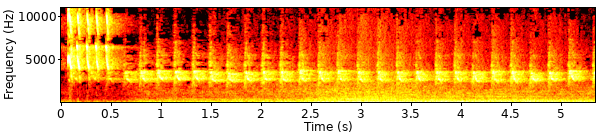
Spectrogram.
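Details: Cililin singing an Indonesian training song: an opening burst of very high sharp notes, then a long run of quick, evenly paced chirps over a sustained high trill, with a faint low hum underneath.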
